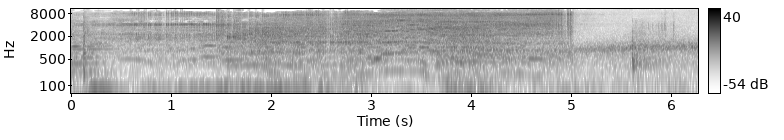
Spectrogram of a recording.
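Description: Creaking, scraping mechanical noise over a low hum, with faint sliding tones; the high hiss drops away about five seconds in.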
